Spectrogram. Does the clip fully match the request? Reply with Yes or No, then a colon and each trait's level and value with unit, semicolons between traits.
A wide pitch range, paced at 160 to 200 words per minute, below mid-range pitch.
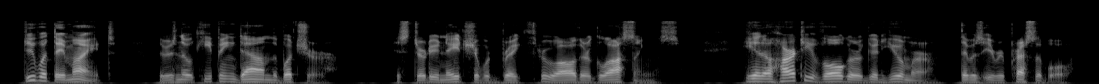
No: average, 4.1 semitones; average, 165 wpm; low, 110 Hz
